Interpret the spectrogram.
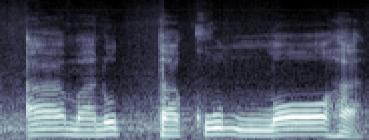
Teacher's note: di sana ada lafaz Allah, kemudian sebelumnya itu berharokat dhammah, maka di situ harus dibaca lebih tebal lagi, ya, lam tafkhim namanya.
